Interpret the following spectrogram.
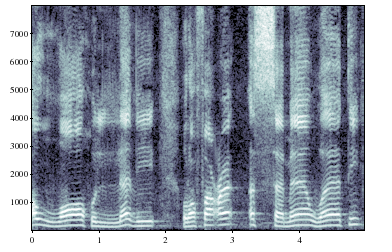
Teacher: رفع میں را پر زبر ہے، را پر زبر یا پیش ہو تو را کو پر پڑھتے ہیں، زیر ہو تو باریک پڑھتے ہیں، یہاں پر کر کے پڑھا جائے گا۔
